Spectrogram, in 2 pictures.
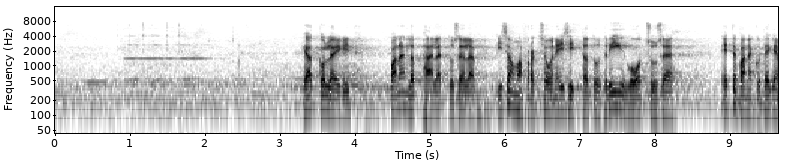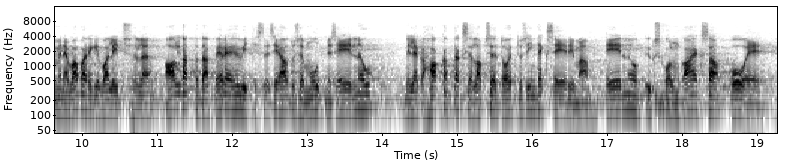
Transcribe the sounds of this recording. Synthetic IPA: he̞ɑd̪̥̚ko̞lːe̞ːɡ̥id̪̥pɑne̞nlɤphæːle̞t̪ˑːuse̞le̞isɑmɑfrɑ̰k̚t̪sio̞ːnʲie̞sʲit̪ːˑɑt̪ːˑud̪̥riːɡ̥ikuo̞t̪suse̞ | e̞t̪ːˑe̞pɑne̞kːˑut̪e̞ɡe̞minevɑb̥ɑɾiːɡ̥ivɑlʲit̪su̥se̞le̞ɑlɡ̥ɑt̪ːˑɑd̪̥ɑpe̞ɾe̞hyvit̪ːˑist̪e̞se̞ɑd̪use̞muːt̪ˑmisee̞ːlnəw | milːe̞ɡ̥ɑɦɑkːˑɑt̪ːˑɑkse̞lɑpset̪o̞et̪ːˑusind̪̥e̞kse̞ːɾimɑ̰ | e̞ːlnəwyksko̞lmkɑɦe̞ksɑoːe̞ː

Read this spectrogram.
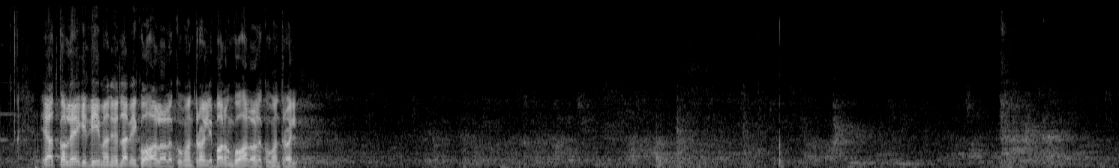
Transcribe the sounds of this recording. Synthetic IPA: he̞ɑd̪̥̚ko̞lːe̞ːɡid̪viːmenyːd̪læbiko̞ɦɑlo̞lekːuko̞nt̪ɾro̞lʲːipɑluŋko̞ɦɑlo̞lekˑuko̞nt̪ro̞lʲː

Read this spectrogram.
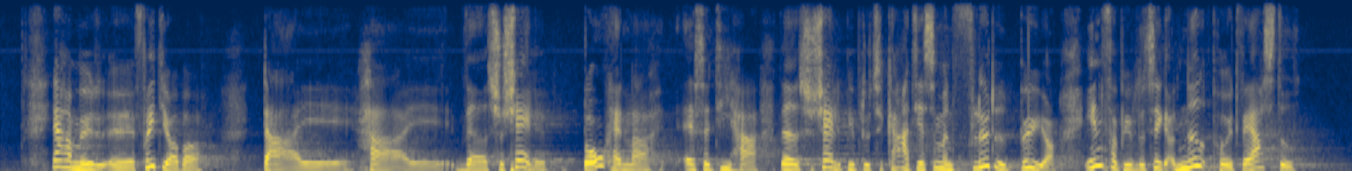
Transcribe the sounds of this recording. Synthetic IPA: jɑ̈ɪhɑ̈mød̥øfʁid̥jɒ̽b̥ɐː | d̥ɑ̈ | hɑ̈ | ʋæɐð̞̩ˠso̝ɕɛ̰ːlə | b̥ɒʊɦænlɐː | ælsəd̥iɦɑ̈ʋæɐð̩ˠso̝ɕɛ̰ːləb̥ib̥lio̝t͡sʰe̝kʰɑ̰̈ːd̥ihɑ̈semhenflød̥ð̩ˠb̥ø̰ːɐʔe̝nn̩fɒ̽b̥ib̥lio̝t͡sʰe̝̰ːɡ̥ɒ̽ne̝ð̞̰ˠpʰɒ̽e̝d̥ʋæɐsd̥eð̞ˠ

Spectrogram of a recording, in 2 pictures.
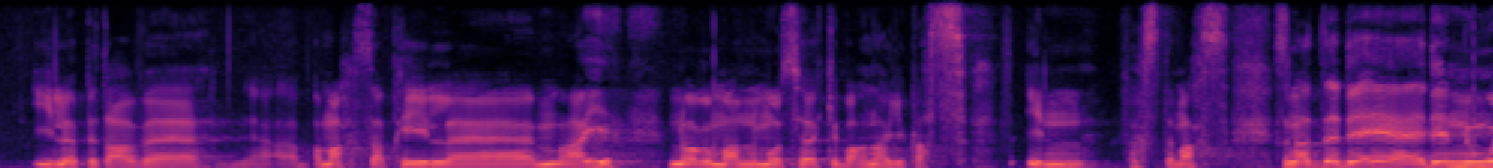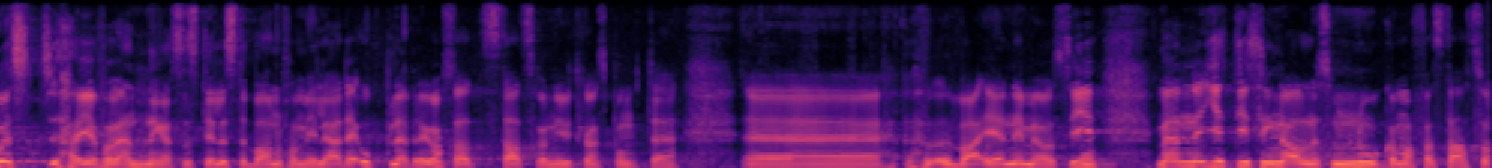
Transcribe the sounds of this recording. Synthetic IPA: ɪløːpət̪ɑʋ | ɑmɑʁsɑpʰɾiːl | mɑɪnɔʁmɑnmɔsøːkəbɑːʁnəhɑːɡəpʰlɑsɪnːn | fœʁst̪əmɑʁssɔnːɑt̪̚d̪ɛæɾd̪ɛænuːəshœʏəfɔɾʋɛnt̪nɪŋəsɔmst̪ɪlːəst̪ʰɪlbɑːʁnəfɑmiːlɪəɾd̪ɛʔʊpleːʋdəd̪ɛɡɔsɔɑt̪st̪ɑːt̪sʁoːd̪nɪʉːt̪ɡɑŋspʊŋkt̪ə | ʋɑɾeːnɪmɛɔsiːmɛnjɪt̪̚d̪ɪsɪŋnɑːlənəsɔmnuːkʰɔmːəɾfʁɑːst̪ɑːt̪so

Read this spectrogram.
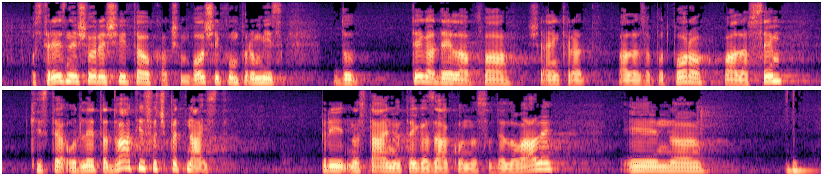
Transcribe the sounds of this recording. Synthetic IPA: ust̪ɾeːznɛjʃɔɾɛʃiːt̪ɛwkaːkʃənboːlʃikɔmpɾɔmis | d̪ɔ | t̪eːɡad̪eːlapʰaʃɛ̰ɛ̰ŋkɾat̪xʋa̰ːlazapɔt̪poːɾɔxʋaːlawsem | kist̪ɛʔɔd̪leːt̪ad̪ʋat̪isɔt͡ʃpɛt̪na̰jst̪ | pɾinast̪aːjanjut̪eːɡazaːkɔnasɔd̪ɛlɔʋaːli | in

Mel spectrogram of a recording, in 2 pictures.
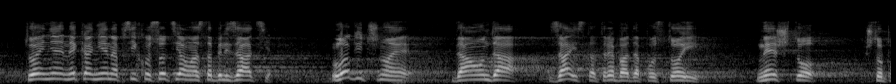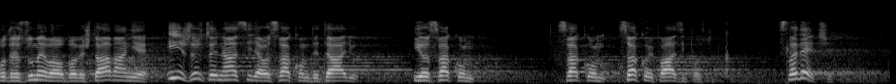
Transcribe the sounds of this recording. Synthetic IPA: t̪oːjene̞kaɲeːnapsixo̞so̞t̪sijalˠnast̪abilizaːt̪sija | lo̞ɡit͡ʃno̞je̞ | d̪ao̞nd̪aːzajist̪at̪ɾe̞bad̪apo̞st̪o̞jiː | ne̞ʃt̪o̞ | ʃt̪o̞po̞d̪ɾazumeːʋaobaʋe̞ʃt̪aːʋaɲe̞iʒr̩t̪ʋe̞naːsiːʎaosʋako̞md̪e̞t̪aːʎuio̞sʋako̞m | sʋako̞msʋako̞jfaːzipo̞st̪u̥pkḁ | sle̞d̪e̞t͡ɕe

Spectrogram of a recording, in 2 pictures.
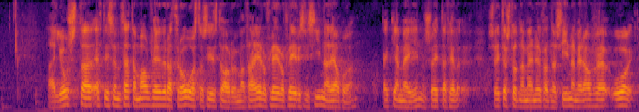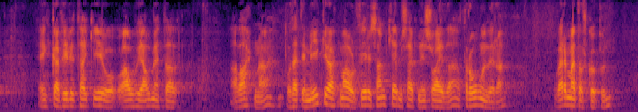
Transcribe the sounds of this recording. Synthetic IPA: θaðɛɾljowst̪aðɛ̰ft̪ɪɾsɛmθɛht̪amaːwlhɛvʏɾaðθɾoːwast̪awsiːðɪst̪ʏaːwɾʏmaðθaðɛɾɔfleːjɾawfleːjɾɪsinsiːnaðjawhʏɣa | pɛcːameːjɪnɔsvejt̪af | sveːjt̪ast̪ɔwt̪namɛnːɪfat̪nasiːnamɛɾaːwhɛɔɣ | ḛjŋ̥kafɪːɾɪɾt̪ʰaːjcɪɔɣ̰a̰ːwhʏalmɛn̥t̪að | a̰ðvahknaɔ̰ɣθɛht̪aɛɾmɪːcɪlaht̪maːwlfɪɾɪɾsamcʰɛɾmshajpnɪsvaːjðaːθɾoːwʏnðejɾa | ɔɣvɛɾmajt̪alskœːpʏn

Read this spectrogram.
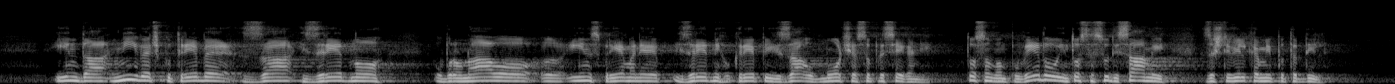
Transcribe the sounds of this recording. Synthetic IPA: ind̪aniʋɛt͡ʃpɔt̪ɾeːbɛzaizɾeːd̪nɔɔbɾawnaːʋɔinspɾɛjeːmanjɛizɾeːd̪nixukɾeːpiɣzaɔbmoːt͡ʃjasɔpɾɛseːɡanjit̪oːsəmʋampɔʋeːd̪awint̪oːst̪ɛst̪uːd̪isaːmizəʃt̪ɛʋilkamipɔt̪əɾd̪il

